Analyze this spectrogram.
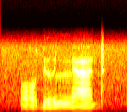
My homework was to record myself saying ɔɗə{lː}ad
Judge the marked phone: correct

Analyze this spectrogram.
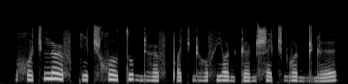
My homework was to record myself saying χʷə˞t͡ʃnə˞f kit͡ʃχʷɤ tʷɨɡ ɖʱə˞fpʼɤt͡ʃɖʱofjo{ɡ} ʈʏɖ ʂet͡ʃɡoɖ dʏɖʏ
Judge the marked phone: incorrect: ɖ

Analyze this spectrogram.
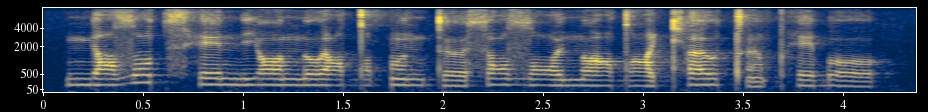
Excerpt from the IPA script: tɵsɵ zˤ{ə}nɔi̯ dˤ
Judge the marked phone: incorrect: ʉ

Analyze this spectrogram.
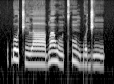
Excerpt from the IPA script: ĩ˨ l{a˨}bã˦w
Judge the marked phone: incorrect: aː˨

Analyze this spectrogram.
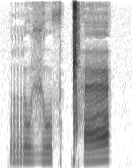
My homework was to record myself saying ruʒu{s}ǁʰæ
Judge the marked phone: incorrect: θ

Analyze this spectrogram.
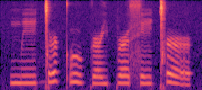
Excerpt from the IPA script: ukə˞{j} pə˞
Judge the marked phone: correct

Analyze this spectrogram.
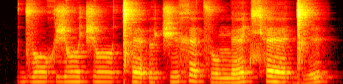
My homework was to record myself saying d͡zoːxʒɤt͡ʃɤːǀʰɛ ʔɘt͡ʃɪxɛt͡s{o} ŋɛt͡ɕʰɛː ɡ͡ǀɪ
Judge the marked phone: correct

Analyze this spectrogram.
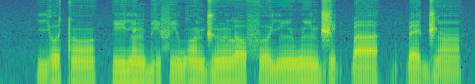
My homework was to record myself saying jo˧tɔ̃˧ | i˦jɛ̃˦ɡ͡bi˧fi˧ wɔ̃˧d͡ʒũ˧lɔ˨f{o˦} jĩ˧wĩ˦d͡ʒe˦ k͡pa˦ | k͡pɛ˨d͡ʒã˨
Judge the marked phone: incorrect: o˨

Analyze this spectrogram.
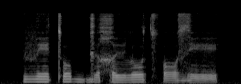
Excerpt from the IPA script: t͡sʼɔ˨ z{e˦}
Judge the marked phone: incorrect: e˨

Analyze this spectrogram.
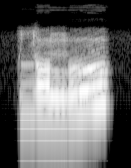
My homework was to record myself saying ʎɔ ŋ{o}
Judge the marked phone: correct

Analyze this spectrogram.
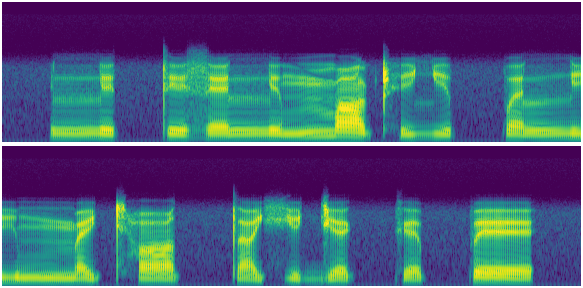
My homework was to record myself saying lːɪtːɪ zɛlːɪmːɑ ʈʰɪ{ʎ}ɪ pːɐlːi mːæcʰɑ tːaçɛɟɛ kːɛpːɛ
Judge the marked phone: correct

